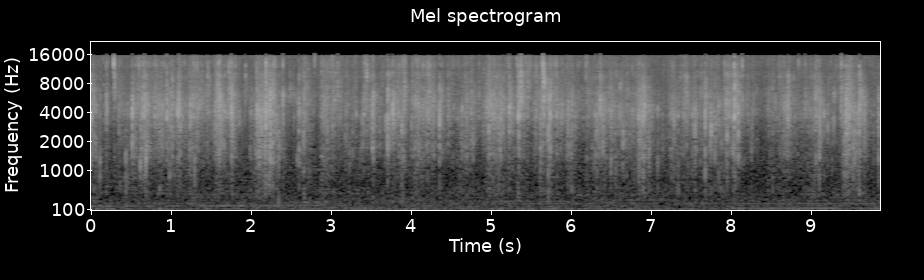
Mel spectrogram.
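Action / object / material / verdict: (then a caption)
scrape / plastic bubble wrap roll / plastic / none. Long nails scratch and squeeze the bubbles of red plastic bubble wrap rolled into a hollow tube and held in front of the body. The result is a steady stream of soft, bright crinkling and crackling, with dense quick pops and scrapes and very little low end throughout.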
